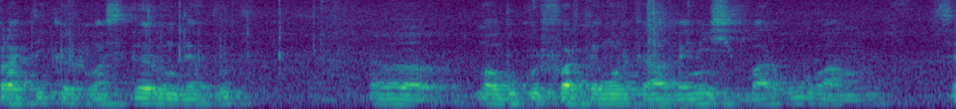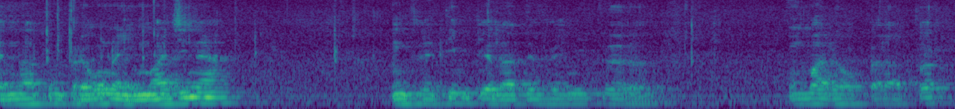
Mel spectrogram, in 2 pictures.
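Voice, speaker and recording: With audible room echo and noticeable background noise, a man speaks at a fairly low pitch in a monotone, flat intonation, leaving long, frequent pauses. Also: moderate pace. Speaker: cinematographer. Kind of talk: Q&A remarks. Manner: halting.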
